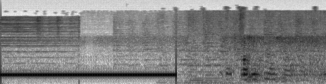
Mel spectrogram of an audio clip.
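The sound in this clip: A telephone dial tone as a call is dialled, a loud steady hum lasting under two seconds that cuts off with a click, followed by quieter, uneven line noise.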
